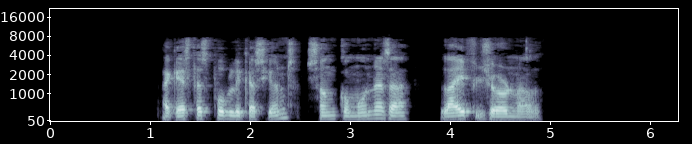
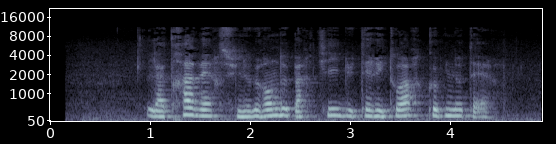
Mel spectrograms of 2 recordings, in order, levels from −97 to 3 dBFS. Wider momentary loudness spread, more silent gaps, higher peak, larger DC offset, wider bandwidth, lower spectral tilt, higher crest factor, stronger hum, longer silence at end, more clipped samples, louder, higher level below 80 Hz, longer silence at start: about the same, 10 LU vs 9 LU; first, 2.52-2.57 s, 3.71-3.90 s vs none; first, -2 dBFS vs -12 dBFS; neither; second, 8 kHz vs 11.5 kHz; second, -3.5 dB/octave vs -7.5 dB/octave; about the same, 18 dB vs 16 dB; neither; first, 1.4 s vs 0.05 s; neither; first, -18 LUFS vs -28 LUFS; second, -62 dBFS vs -56 dBFS; first, 1.15 s vs 0.3 s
